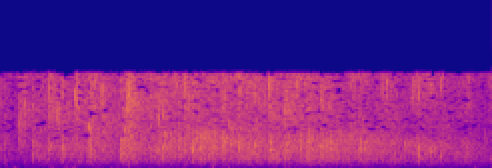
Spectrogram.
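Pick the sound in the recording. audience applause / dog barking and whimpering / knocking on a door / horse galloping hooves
audience applause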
